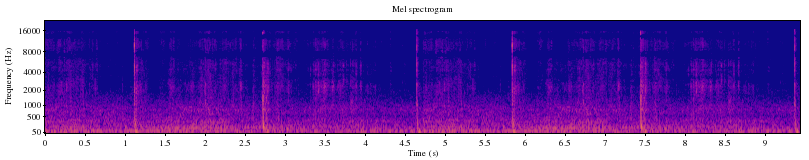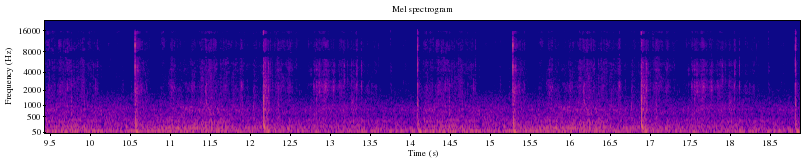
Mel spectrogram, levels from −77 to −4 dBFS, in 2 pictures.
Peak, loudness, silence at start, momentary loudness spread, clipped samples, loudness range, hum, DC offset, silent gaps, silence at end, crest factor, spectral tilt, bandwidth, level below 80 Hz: -10 dBFS; -43 LUFS; 0 s; 8 LU; under 0.1%; 2 LU; none; under 0.1%; none; 0 s; 32 dB; -4 dB/octave; 16 kHz; -48 dBFS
